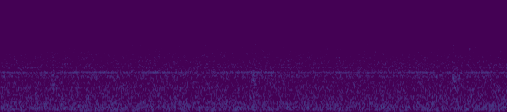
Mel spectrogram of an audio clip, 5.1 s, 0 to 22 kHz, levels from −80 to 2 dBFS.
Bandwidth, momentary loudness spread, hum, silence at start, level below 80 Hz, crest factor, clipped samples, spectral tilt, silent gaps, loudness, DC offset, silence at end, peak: 16 kHz; 1 LU; none; 0 s; -78 dBFS; 14 dB; under 0.1%; -3 dB/octave; none; -62 LUFS; under 0.1%; 0 s; -48 dBFS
